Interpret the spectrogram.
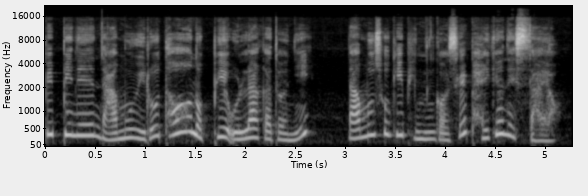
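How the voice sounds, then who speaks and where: Female children's audiobook narrator: high, very expressive intonation, slightly breathy-husky texture. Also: normal speed. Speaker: storybook narrator.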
